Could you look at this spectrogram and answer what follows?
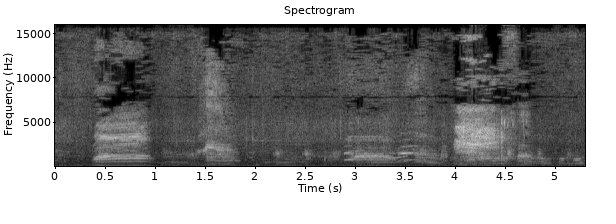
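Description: Geese honking loudly up close, several harsh nasal honks in bursts, with faint voices underneath during a duck-herding outing.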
